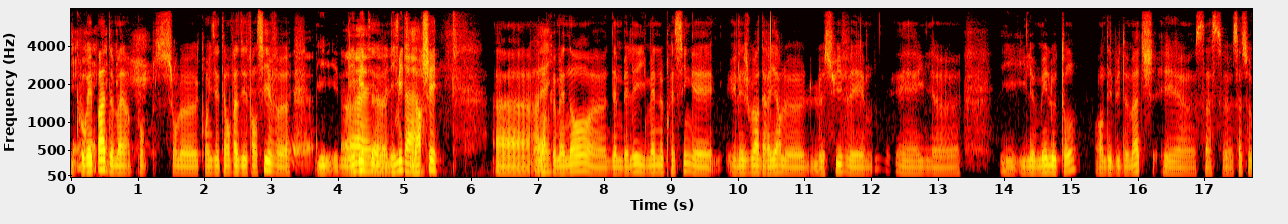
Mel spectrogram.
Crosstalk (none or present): present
